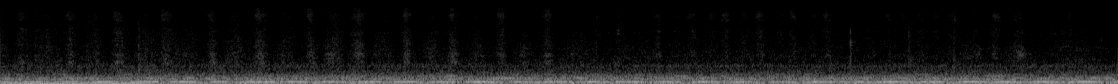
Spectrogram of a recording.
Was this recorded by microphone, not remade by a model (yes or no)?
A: yes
